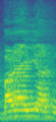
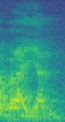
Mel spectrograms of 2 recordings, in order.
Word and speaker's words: Brahian: Se llama Brian, pero Brian así, no el Brian, no es el Brian con H. Los españoles lo pronunciarían Brian, ¿no? Porque ellos aspiran a la H, Brian.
